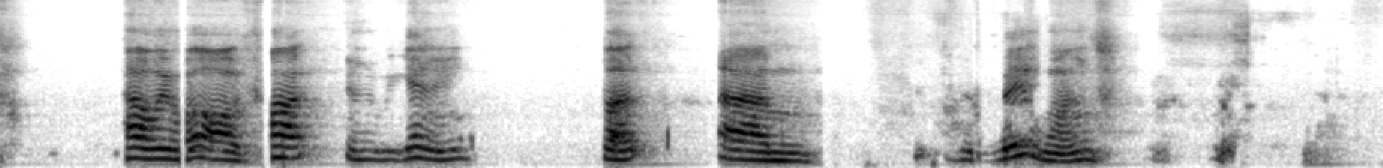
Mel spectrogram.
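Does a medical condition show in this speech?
Yes: cerebral palsy; from birth.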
